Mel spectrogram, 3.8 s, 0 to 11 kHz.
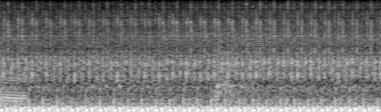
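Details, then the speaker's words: Kawasaki Vulcan 1600 V-twin after repeated runs: steady lumpy idle with light quick tick in time with the engine; one front valve still clicking, less than at first start; oil change still due. "I can still hear this one up here clicking. And it's not as bad as it was the first time this motor was cranked."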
